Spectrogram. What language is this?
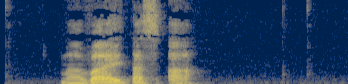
Bunun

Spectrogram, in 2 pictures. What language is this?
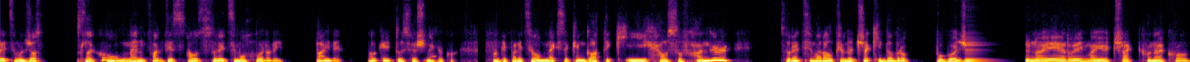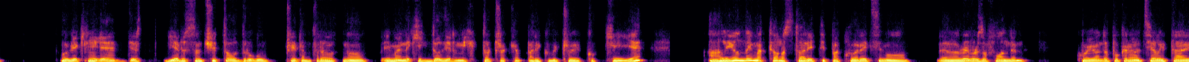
Croatian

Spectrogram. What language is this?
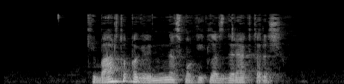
Lithuanian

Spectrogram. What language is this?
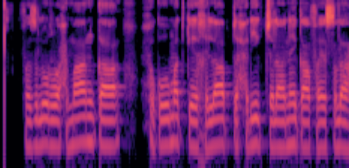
Urdu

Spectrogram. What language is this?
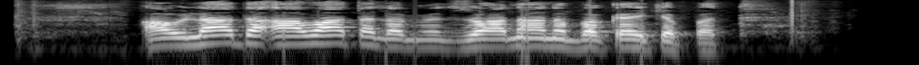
Gawar-Bati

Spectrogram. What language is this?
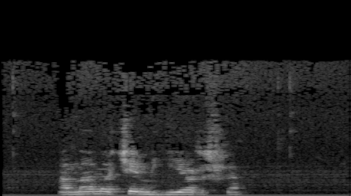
Ukrainian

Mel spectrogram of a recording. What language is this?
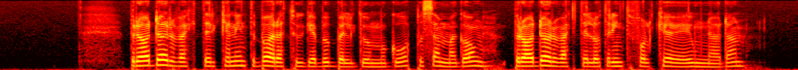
Swedish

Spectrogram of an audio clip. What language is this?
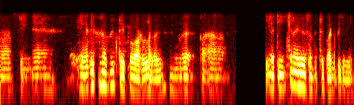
Malayalam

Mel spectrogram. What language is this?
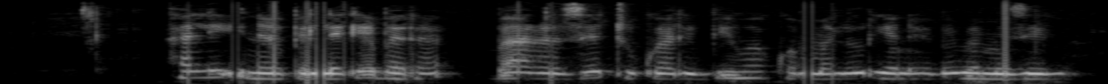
Swahili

